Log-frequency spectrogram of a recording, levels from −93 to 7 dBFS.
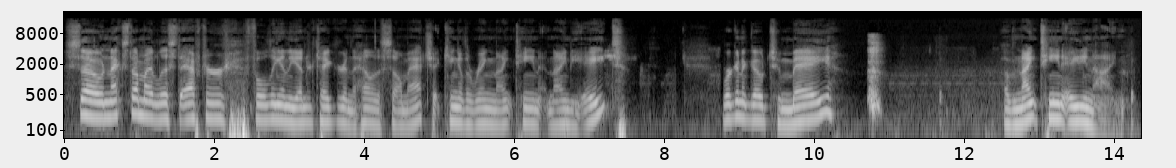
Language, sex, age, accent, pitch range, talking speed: English, male, 40-59, American, 120-155 Hz, 130 wpm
